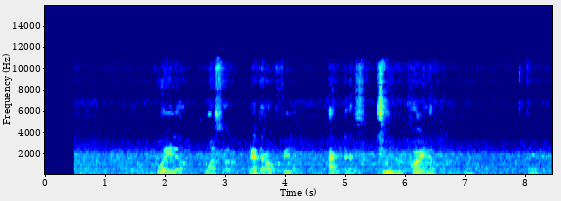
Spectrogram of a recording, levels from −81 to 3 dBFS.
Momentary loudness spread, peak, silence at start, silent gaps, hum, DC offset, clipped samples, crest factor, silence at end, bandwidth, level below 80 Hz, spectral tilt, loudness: 18 LU; -14 dBFS; 0.45 s; none; none; under 0.1%; under 0.1%; 24 dB; 0 s; 11.5 kHz; -64 dBFS; -4 dB/octave; -36 LUFS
